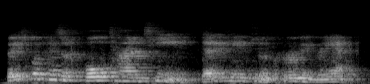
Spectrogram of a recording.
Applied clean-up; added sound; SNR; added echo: neural separator model SepFormer DNS4.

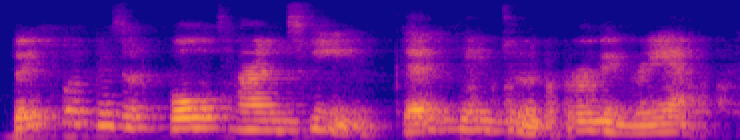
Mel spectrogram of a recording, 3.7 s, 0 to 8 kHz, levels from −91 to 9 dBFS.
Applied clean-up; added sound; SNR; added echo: neural mask model DeepFilterNet 3.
